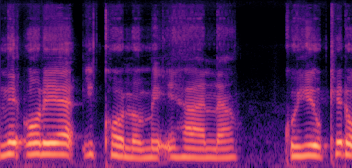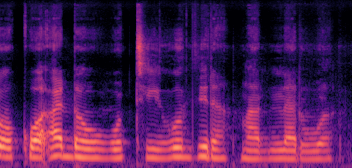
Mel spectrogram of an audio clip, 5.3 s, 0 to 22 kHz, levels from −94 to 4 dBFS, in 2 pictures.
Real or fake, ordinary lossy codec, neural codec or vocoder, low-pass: fake; none; codec, 44.1 kHz, 2.6 kbps, SNAC; none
